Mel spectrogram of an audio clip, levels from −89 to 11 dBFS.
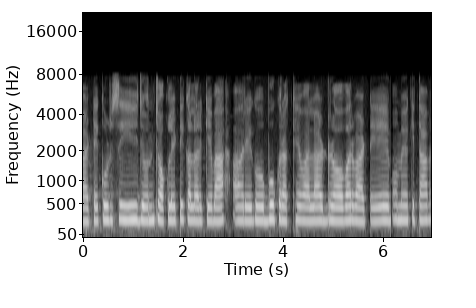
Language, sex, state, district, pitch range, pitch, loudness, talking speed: Bhojpuri, female, Uttar Pradesh, Deoria, 220-230 Hz, 225 Hz, -15 LUFS, 130 wpm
